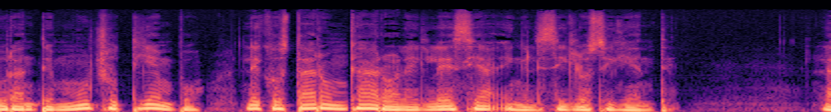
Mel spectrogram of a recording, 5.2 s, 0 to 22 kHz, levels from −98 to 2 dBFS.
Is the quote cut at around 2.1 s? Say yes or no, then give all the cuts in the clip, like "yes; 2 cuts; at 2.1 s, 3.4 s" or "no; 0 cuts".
yes; 1 cut; at 2.1 s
